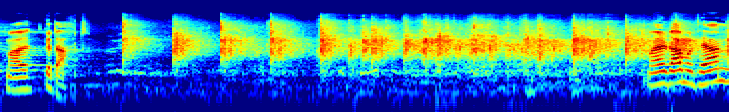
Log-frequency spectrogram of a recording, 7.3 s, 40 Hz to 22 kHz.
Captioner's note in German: Beifall bei der CDU und dem BÜNDNIS 90/DIE GRÜNEN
